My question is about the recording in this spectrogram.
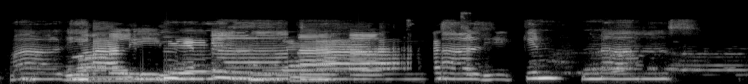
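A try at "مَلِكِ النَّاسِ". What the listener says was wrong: ya, didengungkan nunnya. Nah, sekarang tadi sudah Ibu tunjukkan cara melafalkannya. Koreksinya adalah kita jelaskan dengungnya pada nun.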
